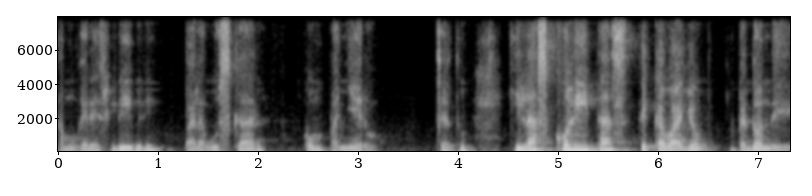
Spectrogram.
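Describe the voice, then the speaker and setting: A man's very slow, somewhat breathy voice at a fairly high pitch, with very wide pitch swings, big swings in loudness, and long, frequent pauses. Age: 80s+. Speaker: teacher. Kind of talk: lecture.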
